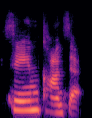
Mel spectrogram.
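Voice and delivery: ordinary delivery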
